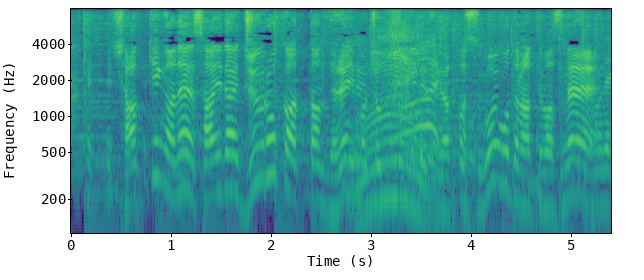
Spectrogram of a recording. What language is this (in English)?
Japanese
